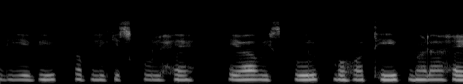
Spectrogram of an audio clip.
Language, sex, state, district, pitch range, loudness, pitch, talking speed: Hindi, female, Bihar, Lakhisarai, 210-215 Hz, -35 LUFS, 210 Hz, 130 wpm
